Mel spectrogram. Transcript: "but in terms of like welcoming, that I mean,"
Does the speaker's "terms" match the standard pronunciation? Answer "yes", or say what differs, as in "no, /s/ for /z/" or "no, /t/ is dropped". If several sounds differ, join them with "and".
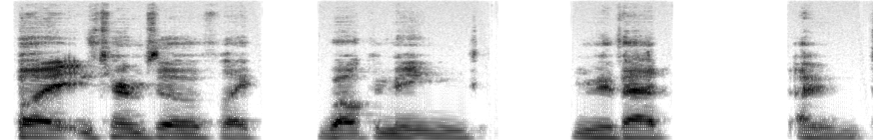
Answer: yes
